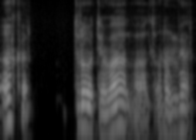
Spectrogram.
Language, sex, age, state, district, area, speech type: Kashmiri, male, 30-45, Jammu and Kashmir, Baramulla, rural, spontaneous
